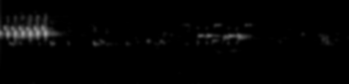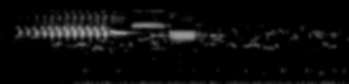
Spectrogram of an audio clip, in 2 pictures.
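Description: A yellowhammer sings a fast, dry run of repeated high notes ending in two drawn-out notes, the first higher, the second lower.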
